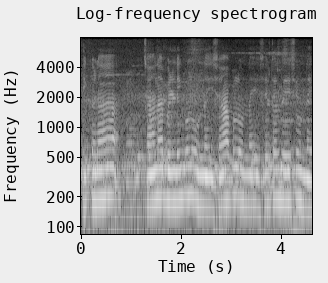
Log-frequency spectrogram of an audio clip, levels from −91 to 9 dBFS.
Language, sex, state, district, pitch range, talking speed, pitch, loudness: Telugu, female, Telangana, Nalgonda, 165-185 Hz, 155 wpm, 175 Hz, -14 LUFS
